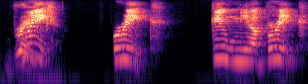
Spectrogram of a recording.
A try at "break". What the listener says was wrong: Now, right here, what you're saying is break. instead of with an E, start off with an A sound. A, break. Okay, so what you're saying is an E sound. You're going straight to an E. You're saying break.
